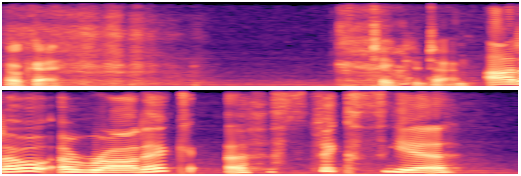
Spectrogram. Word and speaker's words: asphyxia: Autoerotic asphyxia. Asphyxia.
